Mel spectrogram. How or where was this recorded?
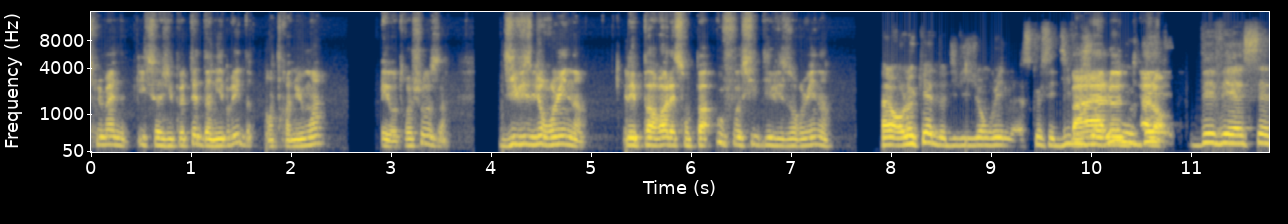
video call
